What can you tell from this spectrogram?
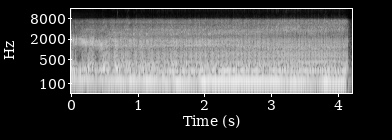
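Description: A petrol strimmer's small engine, of the kind used to cut roadside verges, buzzes in a steady, loud drone with a constant pitch and no voices, holding level for about four seconds before cutting off abruptly.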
